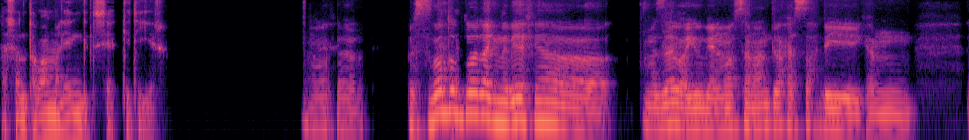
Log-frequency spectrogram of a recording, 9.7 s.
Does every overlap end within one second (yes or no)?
yes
